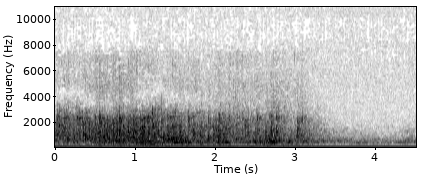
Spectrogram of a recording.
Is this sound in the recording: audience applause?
yes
